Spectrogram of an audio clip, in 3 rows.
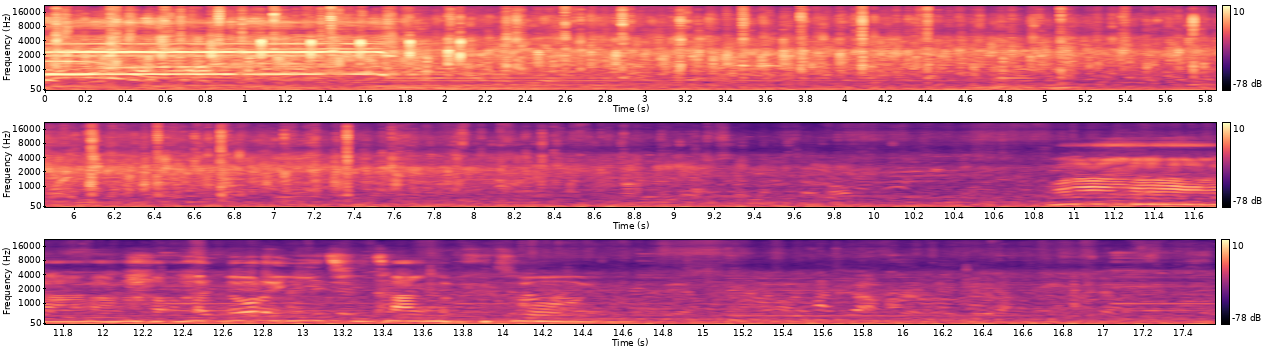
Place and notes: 中正區 (Zhongzheng)Taipei City, Taiwan - Antinuclear
Taiwanese Aboriginal singers in music to oppose nuclear power plant, Sing along with the scene of the public, Sony PCM D50 + Soundman OKM II
台北市 (Taipei City), 中華民國, 6 September 2013, ~20:00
